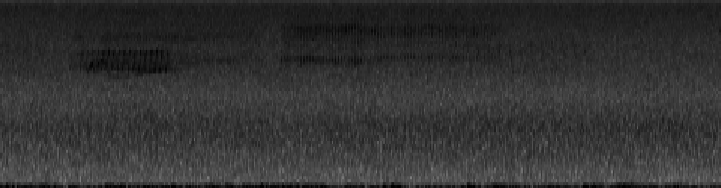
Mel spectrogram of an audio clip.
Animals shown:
Eastern Wood-Pewee (Contopus virens), Pine Warbler (Setophaga pinus), Red Squirrel (Tamiasciurus hudsonicus)

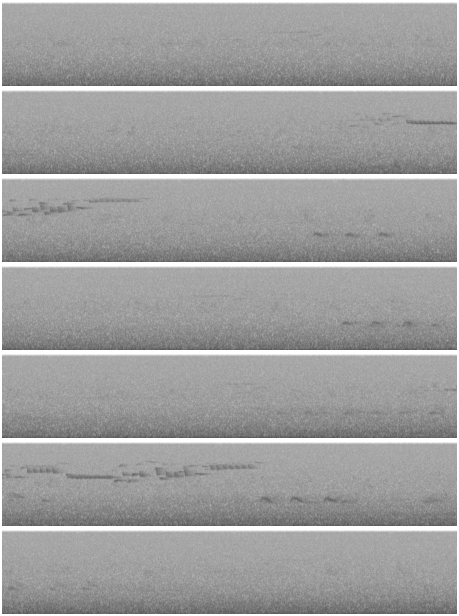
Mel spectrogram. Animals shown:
Black-throated Green Warbler (Setophaga virens), American Crow (Corvus brachyrhynchos), Winter Wren (Troglodytes hiemalis)

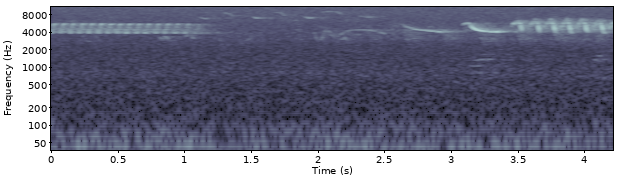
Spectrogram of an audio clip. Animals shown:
Eastern Wood-Pewee (Contopus virens), Red-eyed Vireo (Vireo olivaceus), Blackburnian Warbler (Setophaga fusca), Pine Warbler (Setophaga pinus), Black-throated Blue Warbler (Setophaga caerulescens)

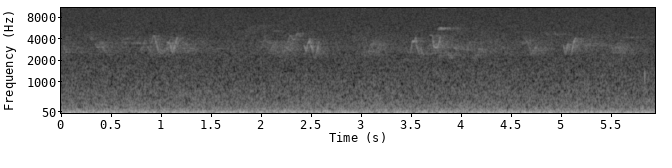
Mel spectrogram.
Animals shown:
Red-eyed Vireo (Vireo olivaceus), Hairy Woodpecker (Dryobates villosus)

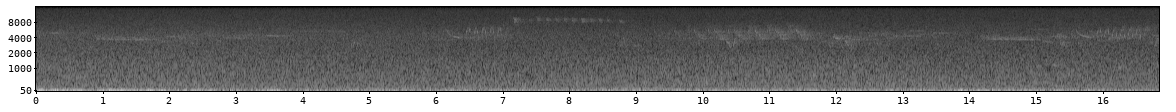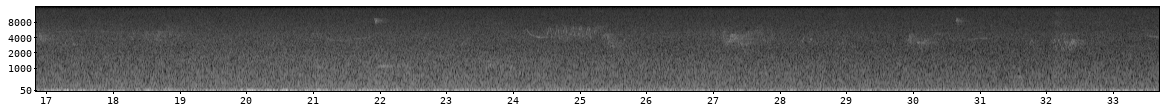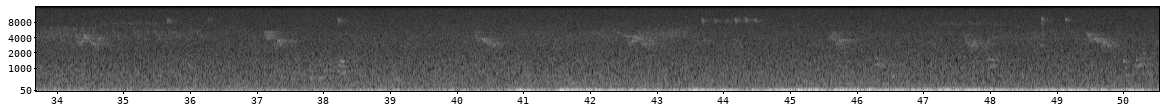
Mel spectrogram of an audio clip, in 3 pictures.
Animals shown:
Black-throated Blue Warbler (Setophaga caerulescens), Winter Wren (Troglodytes hiemalis), Eastern Wood-Pewee (Contopus virens), Ovenbird (Seiurus aurocapilla), Red-eyed Vireo (Vireo olivaceus)

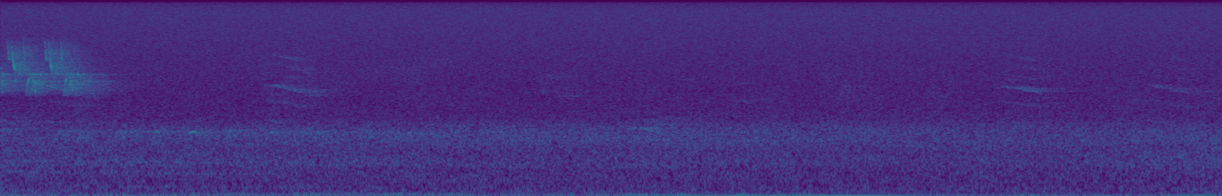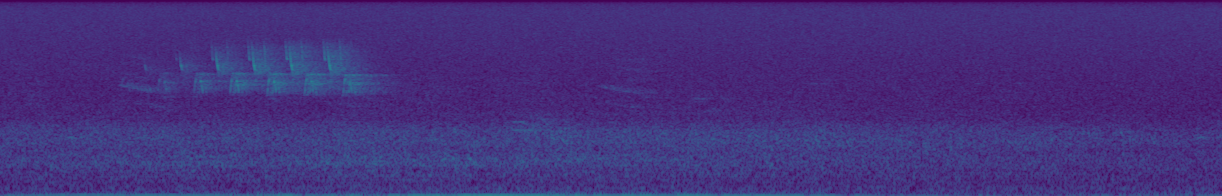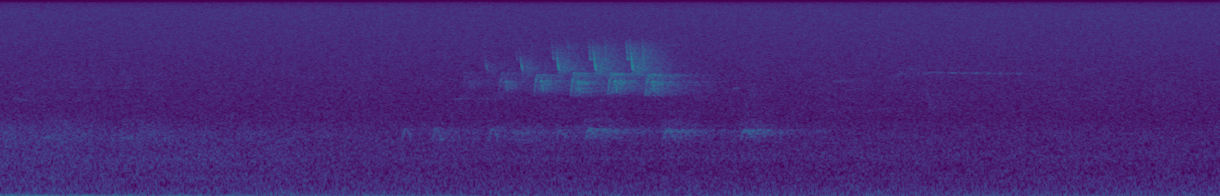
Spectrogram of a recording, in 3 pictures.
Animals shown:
Blue Jay (Cyanocitta cristata), unidentified call, Ovenbird (Seiurus aurocapilla), American Crow (Corvus brachyrhynchos)

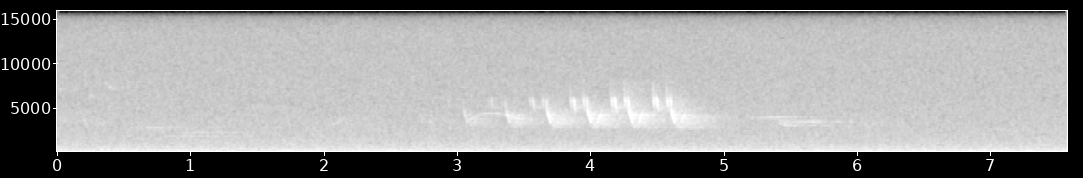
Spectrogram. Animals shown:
Ovenbird (Seiurus aurocapilla), Wood Thrush (Hylocichla mustelina), Eastern Wood-Pewee (Contopus virens)

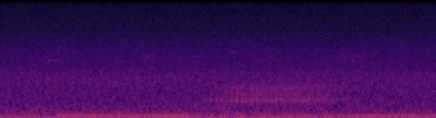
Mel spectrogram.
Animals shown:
Pileated Woodpecker (Dryocopus pileatus), Red-eyed Vireo (Vireo olivaceus)

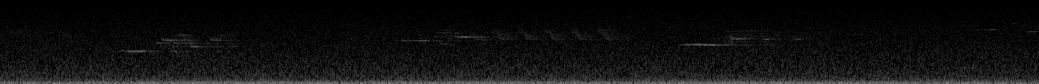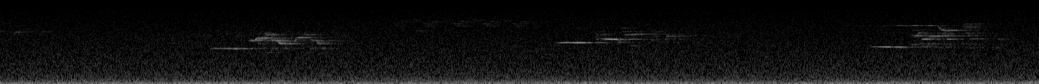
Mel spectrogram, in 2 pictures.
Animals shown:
Hermit Thrush (Catharus guttatus), Black-and-white Warbler (Mniotilta varia), Black-throated Green Warbler (Setophaga virens), Ovenbird (Seiurus aurocapilla)

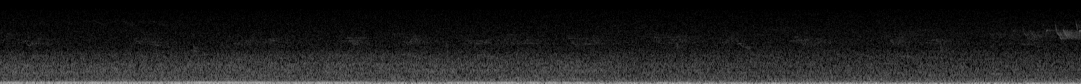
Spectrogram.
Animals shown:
Ovenbird (Seiurus aurocapilla), Black-and-white Warbler (Mniotilta varia), Red-eyed Vireo (Vireo olivaceus)

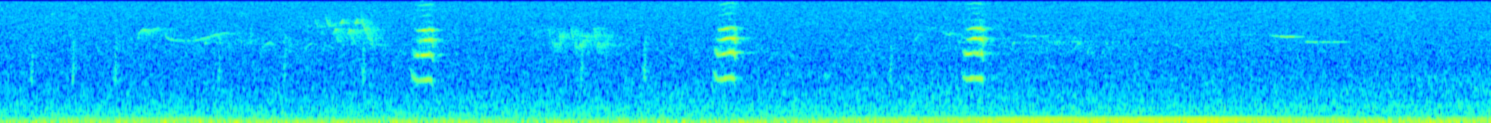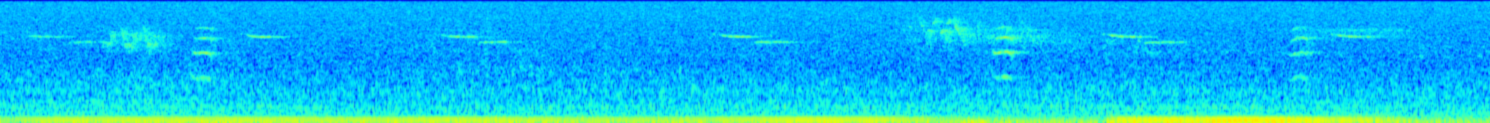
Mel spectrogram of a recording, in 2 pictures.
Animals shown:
Eastern Wood-Pewee (Contopus virens), Black-capped Chickadee (Poecile atricapillus), Mourning Warbler (Geothlypis philadelphia), Chestnut-sided Warbler (Setophaga pensylvanica), Blue Jay (Cyanocitta cristata)

